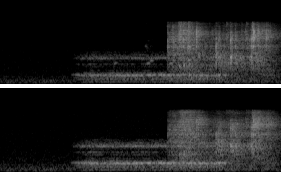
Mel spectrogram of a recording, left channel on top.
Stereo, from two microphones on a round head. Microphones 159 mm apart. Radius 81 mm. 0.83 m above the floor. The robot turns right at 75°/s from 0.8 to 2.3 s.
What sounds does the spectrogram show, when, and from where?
1.7 s a rattle: 80° left, 3 m; by 2.7 s 35° left (ahead or behind), 3 m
